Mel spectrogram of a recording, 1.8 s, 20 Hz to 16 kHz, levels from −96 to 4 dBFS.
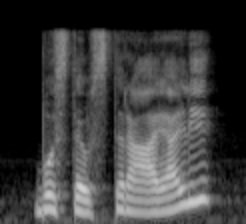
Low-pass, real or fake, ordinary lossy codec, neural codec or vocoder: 9.9 kHz; fake; none; vocoder, 22.05 kHz, 80 mel bands, Vocos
